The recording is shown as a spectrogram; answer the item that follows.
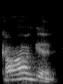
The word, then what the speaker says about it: Kangen: I call it comms or honor because it's pronounced kangen and I I immediately for some reason my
